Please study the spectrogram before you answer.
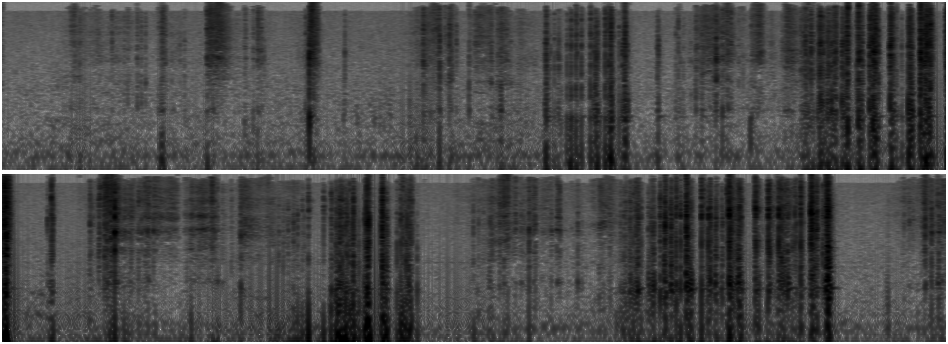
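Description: A hollow brown cardboard tube is gripped in both hands while the hands rub and twist along its surface. The result is soft, dry scratching and rasping with a low rumble underneath, rising into louder, brighter tearing-like bursts in the middle and toward the end.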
